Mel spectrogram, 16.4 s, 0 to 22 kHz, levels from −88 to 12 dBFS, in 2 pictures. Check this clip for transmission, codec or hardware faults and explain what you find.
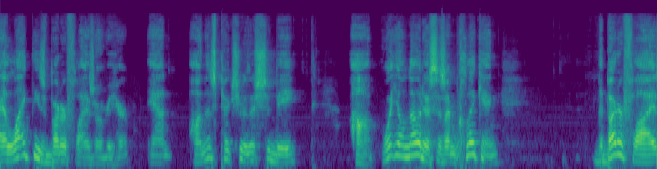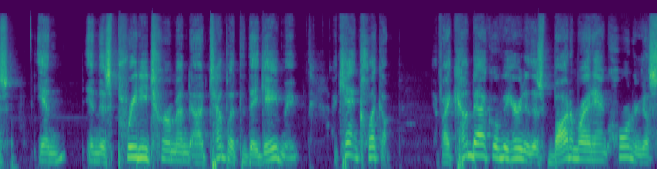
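One fault appears twice. Sound cut by the noise suppressor at 3.89–4.23 s and 12.07–12.39 s: mistaken for noise, the sound sinks about 8 and 9 dB for roughly a fifth of a second.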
